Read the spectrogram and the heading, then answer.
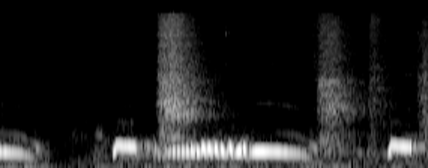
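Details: Two puter pelung doves heard on a training recording: a short clipped note, then a drawn-out, quavering coo that sinks in pitch at its end, followed by the start of another phrase, with faint hissy rustling behind.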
